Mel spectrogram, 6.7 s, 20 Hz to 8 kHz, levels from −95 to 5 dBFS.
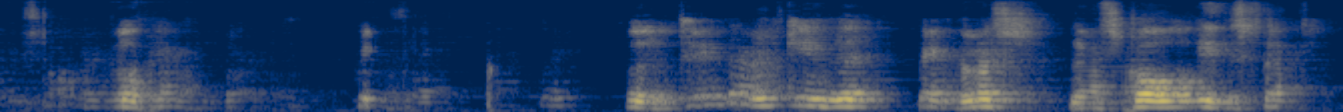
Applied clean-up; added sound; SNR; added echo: neural mask model DeepFilterNet 3.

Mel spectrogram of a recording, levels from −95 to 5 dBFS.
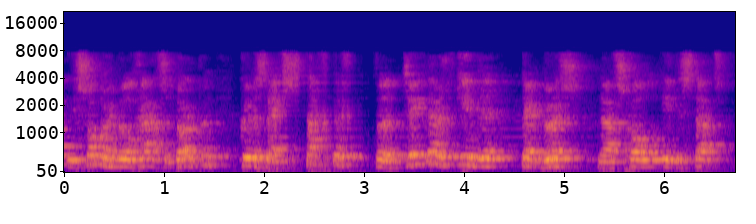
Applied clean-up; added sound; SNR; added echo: neural separator model SepFormer DNS4.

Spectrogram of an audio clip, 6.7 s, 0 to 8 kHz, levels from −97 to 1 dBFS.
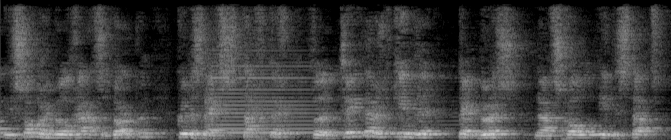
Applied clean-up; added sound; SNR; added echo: none; Bowed string instrument; 19 dB; reverberation time 0.6 s.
